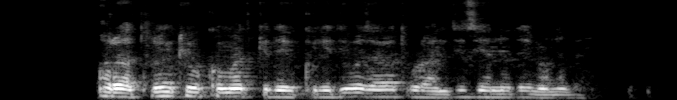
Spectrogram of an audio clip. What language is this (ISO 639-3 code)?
pus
